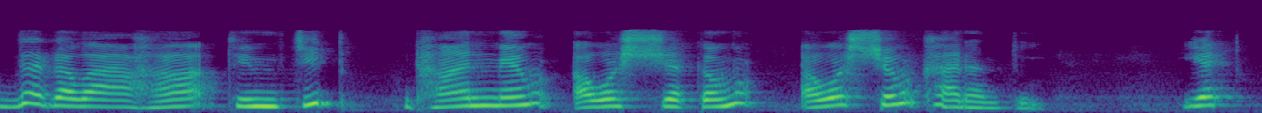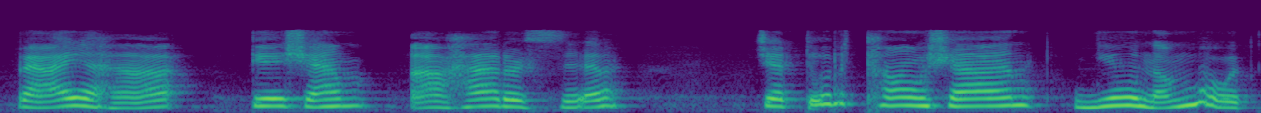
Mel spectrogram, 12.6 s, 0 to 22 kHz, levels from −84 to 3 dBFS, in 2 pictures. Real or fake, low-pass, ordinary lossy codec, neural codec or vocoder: fake; 7.2 kHz; MP3, 64 kbps; codec, 16 kHz, 1 kbps, FunCodec, trained on LibriTTS, 50 frames a second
